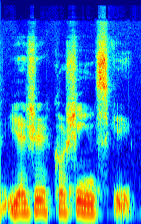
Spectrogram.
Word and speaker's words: Jerzy Kosiński: So now I know that his name or at least the name that he went by was Yay Koshinski. It's strange that English speakers also pronounce the name of the Uni Bomber as Kazinski.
